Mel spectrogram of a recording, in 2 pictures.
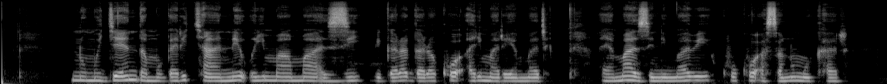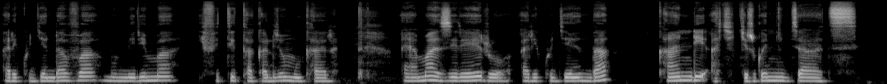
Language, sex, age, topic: Kinyarwanda, female, 18-24, agriculture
